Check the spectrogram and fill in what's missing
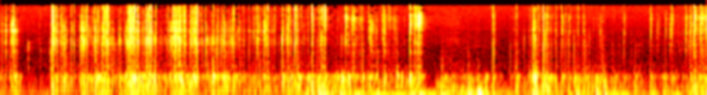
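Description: Long acrylic nails tap and scratch the metal mesh grille of a silver USB microphone, producing rapid, dense clicks and scraping over a deep, boomy low-frequency rumble. The contact sounds are close and dry, with brief bursts of brighter scratching throughout.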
